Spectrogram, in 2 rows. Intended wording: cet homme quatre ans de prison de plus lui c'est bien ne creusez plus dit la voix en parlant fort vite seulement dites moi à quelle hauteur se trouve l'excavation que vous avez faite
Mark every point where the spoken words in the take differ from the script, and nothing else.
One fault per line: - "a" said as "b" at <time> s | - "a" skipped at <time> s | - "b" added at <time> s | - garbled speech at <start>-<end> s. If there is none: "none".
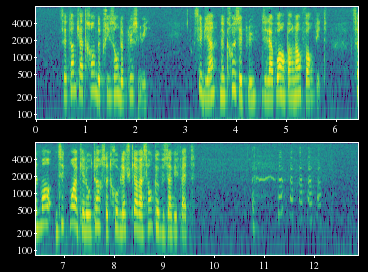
none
